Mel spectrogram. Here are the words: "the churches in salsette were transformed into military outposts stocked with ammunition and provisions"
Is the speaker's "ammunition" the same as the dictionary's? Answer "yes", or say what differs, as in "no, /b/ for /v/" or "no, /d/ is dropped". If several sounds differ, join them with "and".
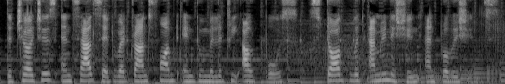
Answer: yes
